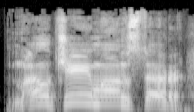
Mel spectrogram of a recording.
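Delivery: high sharp shout; barked order. A narrator's reading. Brigade head snapping at Silikona, sharp and high. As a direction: snap at the prisoner. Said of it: "прикрикнул на неё".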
